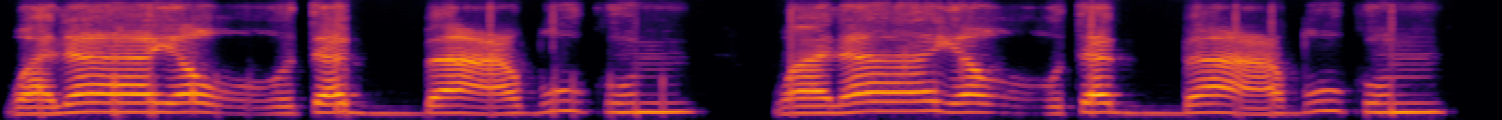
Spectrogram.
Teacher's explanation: go to the makhraj of the ba only once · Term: idgham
